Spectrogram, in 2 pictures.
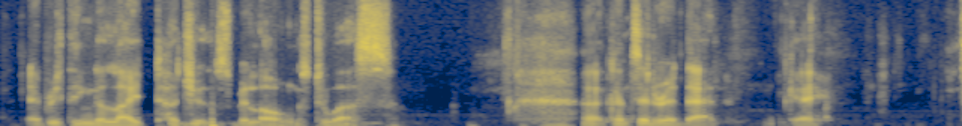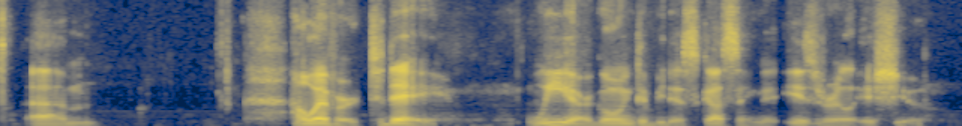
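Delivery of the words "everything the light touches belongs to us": put-on celebrity voice, congested, heavy with sinus. Joking about a heavy sinus voice: fake James Earl Jones voice. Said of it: "Call it my fake James Earl Jones".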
